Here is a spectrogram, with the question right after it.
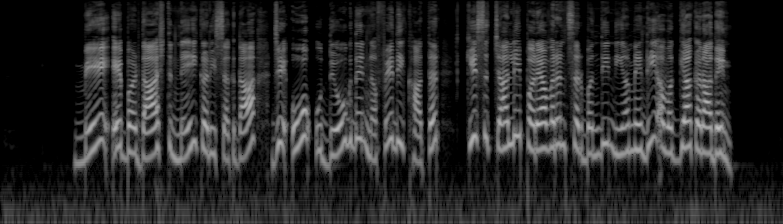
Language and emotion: Dogri, angry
